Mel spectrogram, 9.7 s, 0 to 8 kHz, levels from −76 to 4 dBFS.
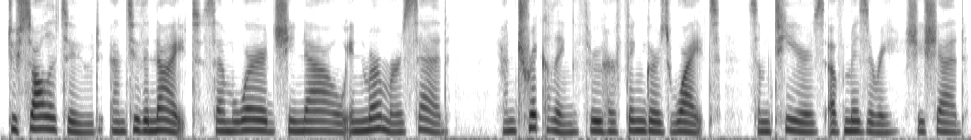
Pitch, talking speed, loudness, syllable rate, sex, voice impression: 210 Hz, 155 wpm, -19 LUFS, 3.9 syllables/s, female, feminine, slightly young, tensed, weak, soft, slightly raspy, slightly cute, calm, friendly, reassuring, kind, slightly modest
